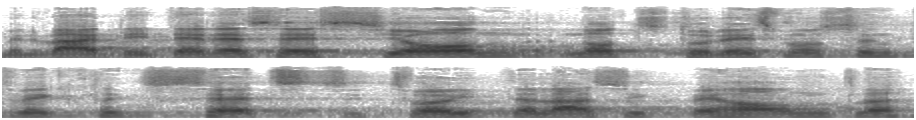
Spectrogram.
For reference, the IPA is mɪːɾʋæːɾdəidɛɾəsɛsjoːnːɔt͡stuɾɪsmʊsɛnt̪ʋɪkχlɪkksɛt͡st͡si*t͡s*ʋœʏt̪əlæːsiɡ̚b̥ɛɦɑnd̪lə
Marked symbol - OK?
yes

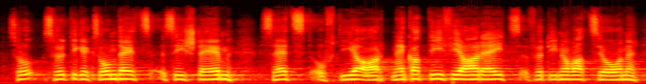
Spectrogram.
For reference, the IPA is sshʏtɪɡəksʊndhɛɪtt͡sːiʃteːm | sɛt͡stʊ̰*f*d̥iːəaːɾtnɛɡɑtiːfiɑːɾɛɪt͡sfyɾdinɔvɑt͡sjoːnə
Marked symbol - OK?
yes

